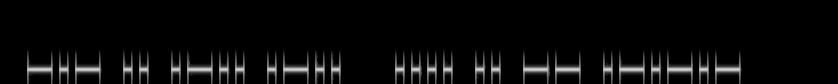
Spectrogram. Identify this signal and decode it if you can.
Morse code, heard as a keyed tone, about 15 wpm, 700 Hz. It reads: KILL HIM.
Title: Sentences from Top 1400 Words 15wpm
